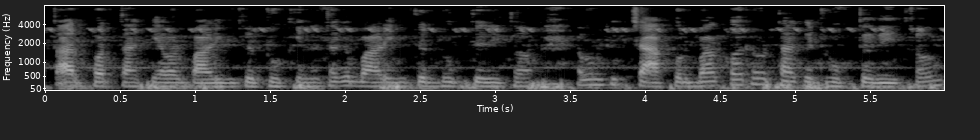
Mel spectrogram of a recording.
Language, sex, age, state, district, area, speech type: Bengali, male, 18-30, West Bengal, Dakshin Dinajpur, urban, spontaneous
